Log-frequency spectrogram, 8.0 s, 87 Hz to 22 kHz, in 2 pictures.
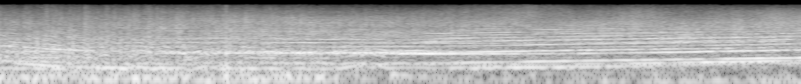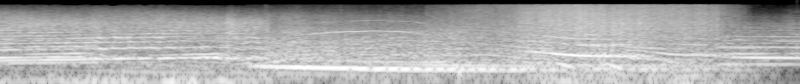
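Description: Several Formula 1 race cars' engines at high revs as they go past, their pitch gliding up and down with gear changes and passes. A louder rush of noise comes about seven seconds in as one passes close.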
